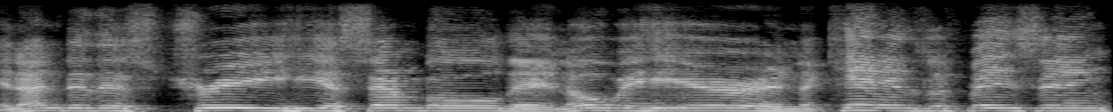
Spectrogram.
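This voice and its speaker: Over noticeable background noise, a man talks at a high pitch with hardly any pauses. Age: 50s. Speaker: preacher. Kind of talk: casual monologue. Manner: animated.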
